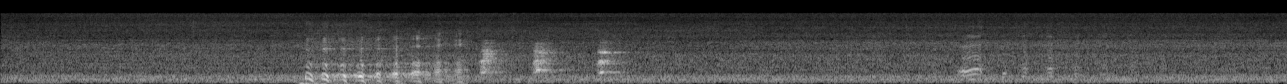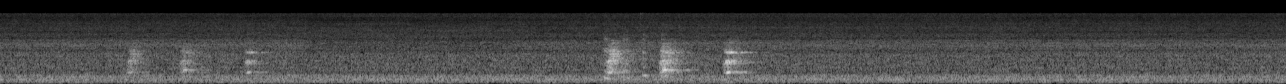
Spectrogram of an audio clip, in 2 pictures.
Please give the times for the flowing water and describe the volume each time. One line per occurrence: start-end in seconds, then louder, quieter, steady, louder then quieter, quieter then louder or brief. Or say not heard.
0.0-25.6 steady.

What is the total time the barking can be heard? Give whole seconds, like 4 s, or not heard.
4 s.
